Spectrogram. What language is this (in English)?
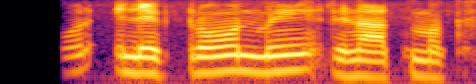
Hindi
